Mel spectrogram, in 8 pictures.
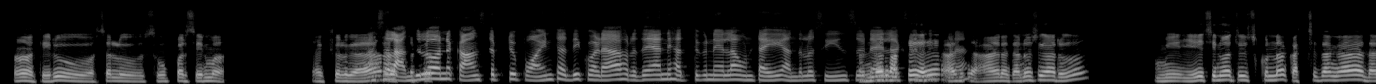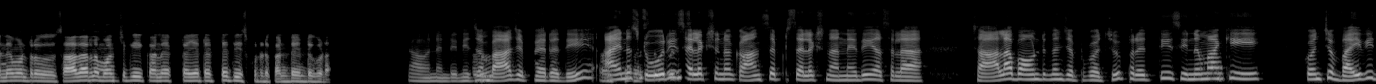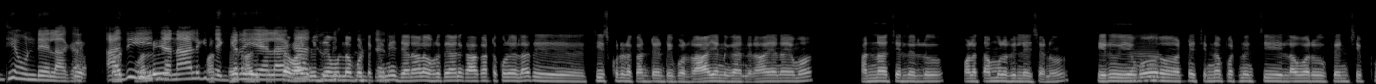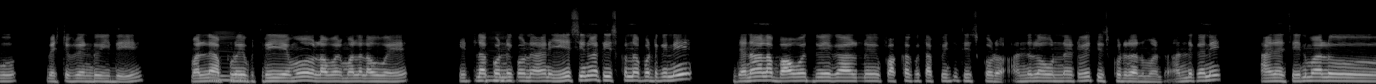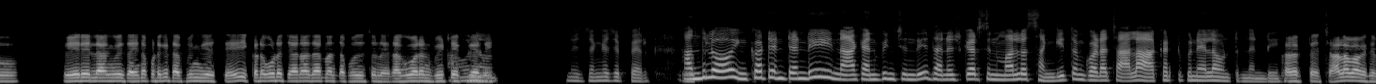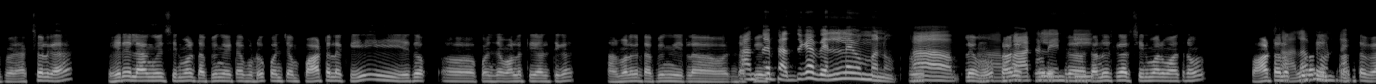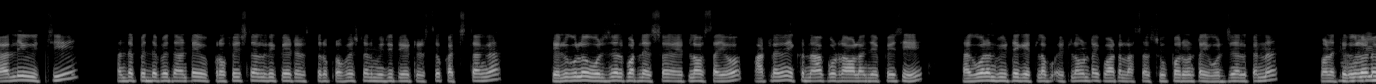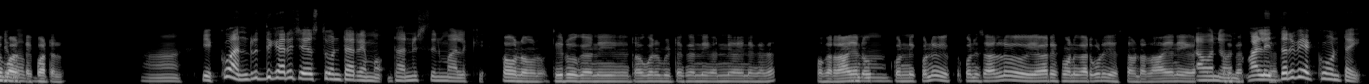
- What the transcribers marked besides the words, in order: in English: "సూపర్"; in English: "యాక్చువల్‌గా"; in English: "కాన్సెప్ట్, పాయింట్"; other background noise; in English: "కనెక్ట్"; in English: "కంటెంట్"; in English: "స్టోరీ సెలక్షన్, కాన్సెప్ట్ సెలక్షన్"; background speech; in English: "కంటెంట్"; in English: "లాంగ్వేజ్"; in English: "డబ్బింగ్"; in English: "యాక్చువల్‌గా"; in English: "లాంగ్వేజ్"; in English: "డబ్బింగ్"; in English: "నార్మల్‌గా డబ్బింగ్"; in English: "డబ్బింగ్"; in English: "వాల్యూ"; in English: "ప్రొఫెషనల్ రిక్రియేటర్స్‌తో, ప్రొఫెషనల్ మ్యూజిక్ డైరెక్టర్స్‌తో"; in English: "ఒరిజినల్"; in English: "సూపర్"; in English: "ఒరిజినల్"
- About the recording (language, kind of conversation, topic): Telugu, podcast, డబ్బింగ్ లేదా ఉపశీర్షికలు—మీ అభిప్రాయం ఏమిటి?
